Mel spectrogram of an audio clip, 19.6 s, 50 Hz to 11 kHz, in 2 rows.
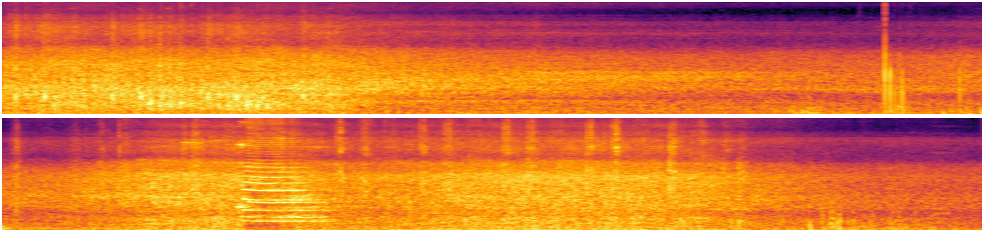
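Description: Metro-North M7 electric multiple-unit trains running through the station without stopping: the first rumbles past on the rails and fades away, then about twelve seconds in an approaching M7 gives one horn blast of about a second, the loudest sound, and its rumble swells and trails off.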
